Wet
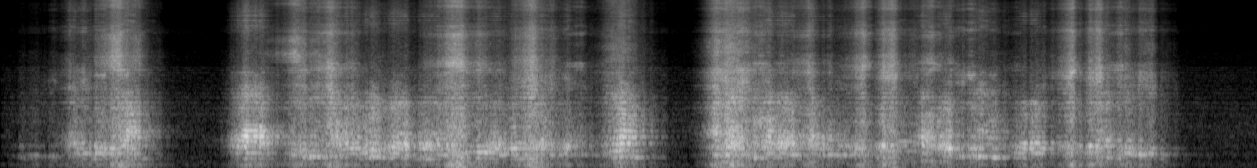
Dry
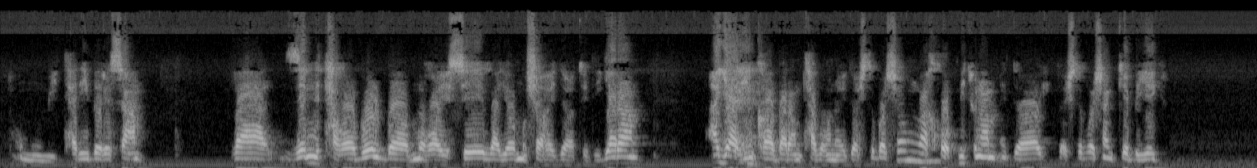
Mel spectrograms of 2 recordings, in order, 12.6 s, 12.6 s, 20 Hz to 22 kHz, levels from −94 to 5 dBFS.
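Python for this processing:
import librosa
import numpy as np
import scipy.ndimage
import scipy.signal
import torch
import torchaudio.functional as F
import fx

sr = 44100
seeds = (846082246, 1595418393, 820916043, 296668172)

p1 = fx.spec_swells(x, sr, rise_s=0.54)
p2 = scipy.signal.sosfilt(scipy.signal.bessel(8, 380.0, 'highpass', norm='mag', fs=sr, output='sos'), p1)
p3 = fx.high_shelf(p2, sr, hz=5100.0, db=11.5)
p4 = fx.sample_hold(p3, sr, seeds[0], rate_hz=14000.0, jitter_pct=0)
p5 = 10.0 ** (-18.0 / 20.0) * np.tanh(p4 / 10.0 ** (-18.0 / 20.0))
p6 = p5 + fx.echo_feedback(p5, sr, ms=214, feedback_pct=16, wet_db=-12.0, dry=0)
p7 = fx.rev_fdn(p6, sr, rt60_s=0.99, lf_ratio=0.95, hf_ratio=0.3, size_ms=52.0, drr_db=-8.5)
p8 = fx.upward_expand(p7, sr, threshold_db=-36.0, expansion=2.5)
y = p8 * librosa.db_to_amplitude(4.5)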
